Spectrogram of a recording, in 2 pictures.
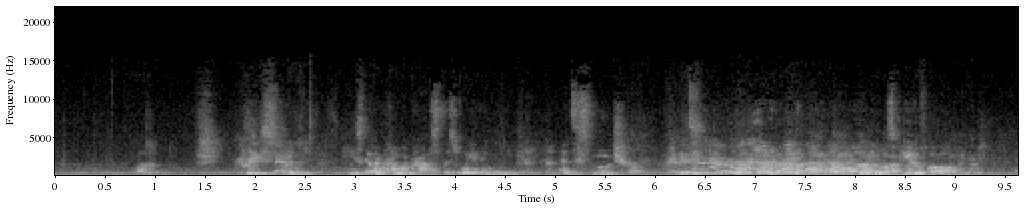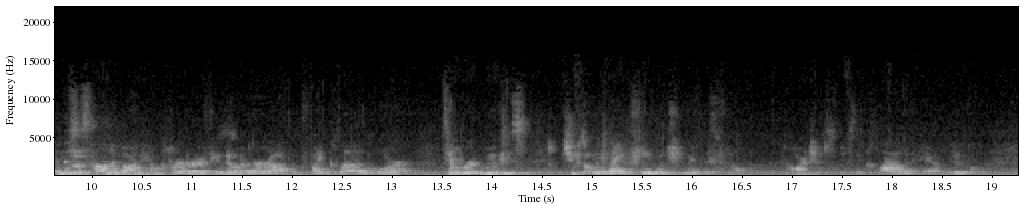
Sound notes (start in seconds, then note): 6.1 group laughter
